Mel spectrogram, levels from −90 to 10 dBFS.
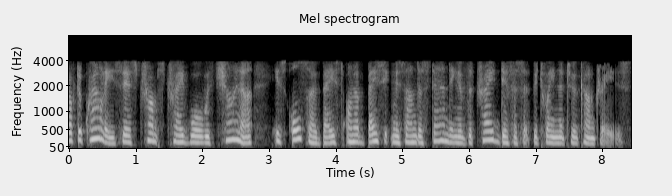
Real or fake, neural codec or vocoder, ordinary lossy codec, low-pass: fake; vocoder, 22.05 kHz, 80 mel bands, WaveNeXt; AAC, 16 kbps; 7.2 kHz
